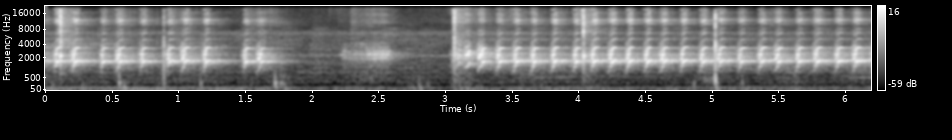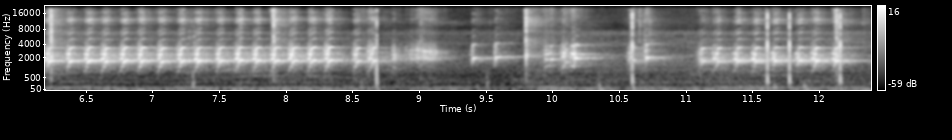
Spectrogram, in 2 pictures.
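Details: Yellow-vented bulbul song used to provoke rival birds: a brief chattering phrase, a pause, then a long unbroken stream of fast, even, buzzy pulses, ending with more broken bursts.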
